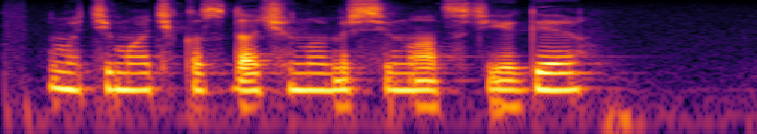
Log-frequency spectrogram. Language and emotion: Russian, neutral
